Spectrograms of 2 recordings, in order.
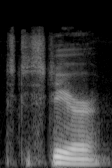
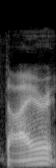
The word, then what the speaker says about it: Steyr: just take two seconds the name is steyr it looks like steer but parents decide pronunciation so I thank you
